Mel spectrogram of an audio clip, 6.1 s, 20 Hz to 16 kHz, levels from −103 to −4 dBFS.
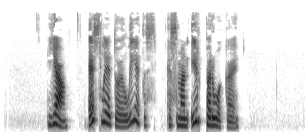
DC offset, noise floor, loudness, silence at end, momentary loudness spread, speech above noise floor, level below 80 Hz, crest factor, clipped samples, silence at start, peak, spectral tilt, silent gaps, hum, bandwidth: under 0.1%; -85 dBFS; -23 LUFS; 1.35 s; 18 LU; 62 dB; -78 dBFS; 24 dB; under 0.1%; 0.95 s; -2 dBFS; -4.5 dB/octave; none; none; 11.5 kHz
